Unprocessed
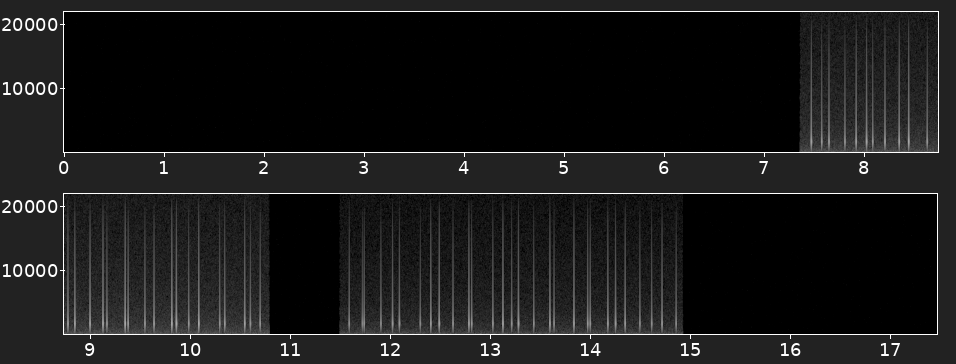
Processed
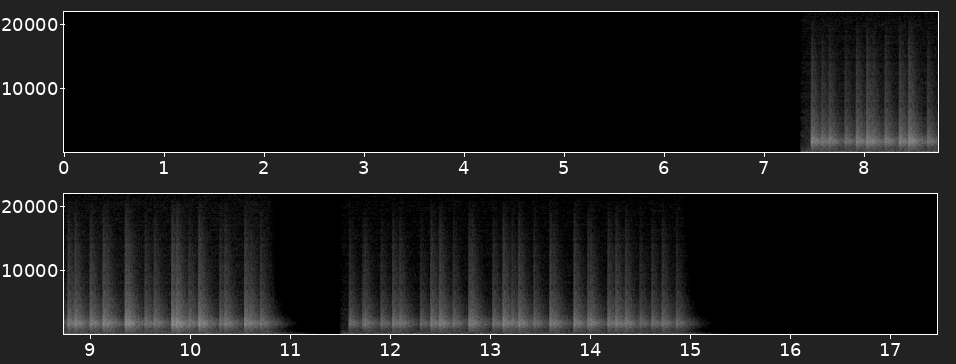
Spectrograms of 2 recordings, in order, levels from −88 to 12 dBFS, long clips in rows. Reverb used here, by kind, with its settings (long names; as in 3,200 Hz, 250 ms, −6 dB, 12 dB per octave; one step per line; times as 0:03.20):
rectangular room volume 72 cubic metres, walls mixed, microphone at 2.9 metres
level −16.5 dB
